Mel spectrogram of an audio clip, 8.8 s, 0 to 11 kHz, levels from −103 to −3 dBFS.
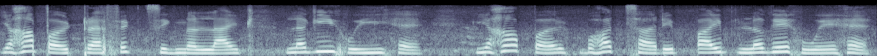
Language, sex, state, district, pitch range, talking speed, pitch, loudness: Hindi, male, Madhya Pradesh, Katni, 210-250 Hz, 110 wpm, 225 Hz, -15 LUFS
